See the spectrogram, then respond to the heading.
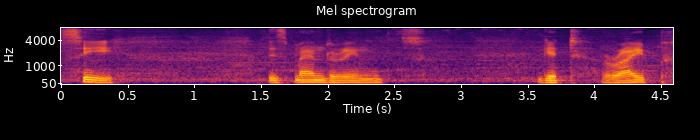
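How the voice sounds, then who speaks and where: Amid noticeable background noise, a man in a Sri Lankan accent speaks at a very slow pace, his fairly low voice keeping a fairly even intonation. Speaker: travel and food vlogger. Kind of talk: casual vlog talk.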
